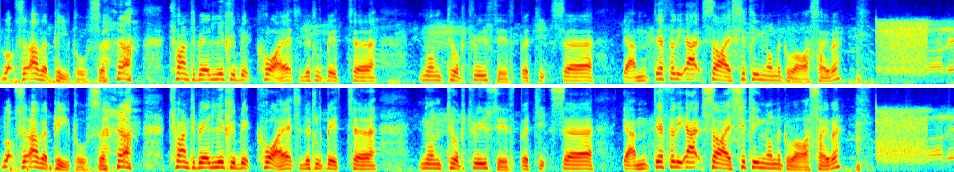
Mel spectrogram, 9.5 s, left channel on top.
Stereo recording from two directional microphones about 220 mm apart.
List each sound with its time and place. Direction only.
0.0 s speech: 45° right (ahead or behind)
8.9 s radio: 25° right (ahead or behind)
